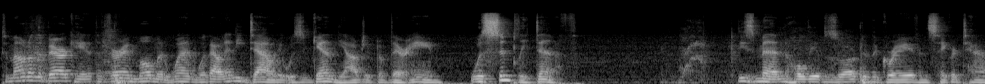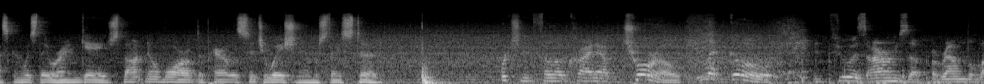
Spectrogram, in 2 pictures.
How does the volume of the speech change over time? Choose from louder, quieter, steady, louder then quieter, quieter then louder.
steady.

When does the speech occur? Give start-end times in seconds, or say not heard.
0.0-5.8, 7.3-13.8, 14.8-19.6.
